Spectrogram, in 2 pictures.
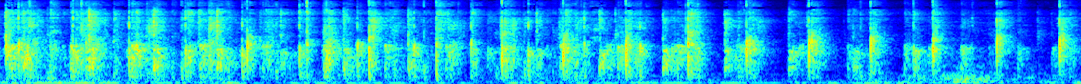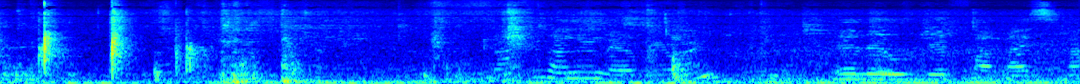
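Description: An audience at a demo-day pitch session for a farmers market startup claps loudly in a run of sharp, close claps that thin out and fade into a softer patter, with a voice speaking near the end.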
